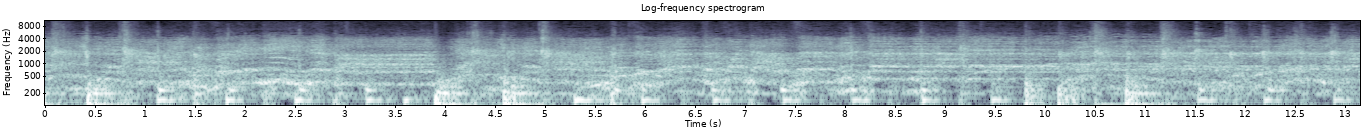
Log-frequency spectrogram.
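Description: A choir and congregation singing an Ethiopian Orthodox hymn together, with rhythmic hand clapping and a kebero drum beating a steady low pulse under the voices.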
